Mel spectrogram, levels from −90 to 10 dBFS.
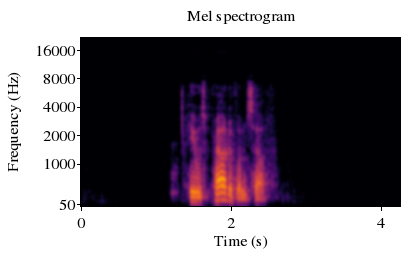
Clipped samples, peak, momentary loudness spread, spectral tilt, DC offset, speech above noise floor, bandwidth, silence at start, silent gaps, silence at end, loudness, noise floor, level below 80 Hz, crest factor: under 0.1%; -2 dBFS; 13 LU; -6 dB/octave; under 0.1%; 63 dB; 7.6 kHz; 1.45 s; none; 1.8 s; -20 LUFS; -82 dBFS; -72 dBFS; 22 dB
